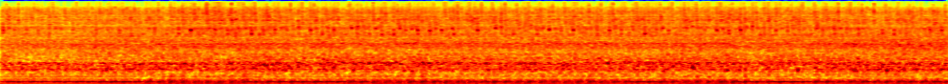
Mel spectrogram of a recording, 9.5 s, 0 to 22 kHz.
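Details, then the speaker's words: Chrysler 318-to-349 stroker on the engine stand at first firing, for a '73 Barracuda project, revved to check timing advance (about 20° up to 30°): firm, even V8 rumble with no knocks or misses, strong and healthy; normal revving. "Oh, solid performance."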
